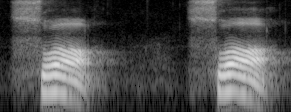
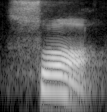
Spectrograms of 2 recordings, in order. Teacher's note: Bu hərf bir qədər, bir qədər yox, ümumiyyətlə dolu şəkildə tələffüz olunur. Dilin kökü yuxarı qaldırılaraq sua deyilməyinə çalışmaq lazımdır. So. Sua şəklində ifadə edirik.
